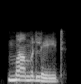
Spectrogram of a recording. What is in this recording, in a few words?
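"marmalade", Indian English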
